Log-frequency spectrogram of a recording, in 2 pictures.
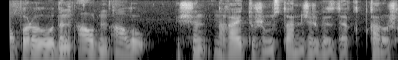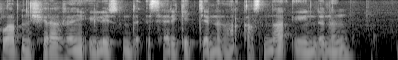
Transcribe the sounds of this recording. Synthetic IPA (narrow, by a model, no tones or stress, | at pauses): ɑwpəɾlˠud̪əɴɑlˠd̪ənɑlˠu | ʏʃɪnːəʁɑjt̪uʒʊməst̪ɑɾənʒʏɾɡʲɪzd̪ɪqʰʊ̥t̪̚qɑɾuʃəlˠɑɾd̪əɴʃijɾɑqʒæne̞̰ʔʏjle̞sɪnd̪ɪʔɪsæɾe̞kʲe̞t̪ːe̞ɾɪnɪŋɑɾqɑsənd̪ɑʔʏjɪnd̪ɪnɪŋ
